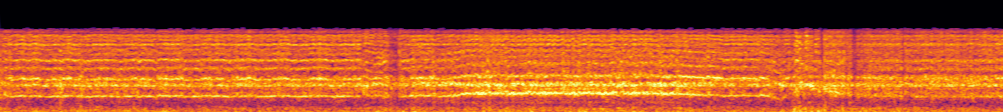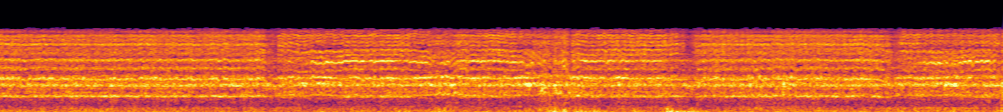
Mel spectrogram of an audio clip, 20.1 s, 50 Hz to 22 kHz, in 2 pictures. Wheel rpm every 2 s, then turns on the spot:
160, 160, 160, 170, 170, 160, 160, 160, 160, 160.
none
